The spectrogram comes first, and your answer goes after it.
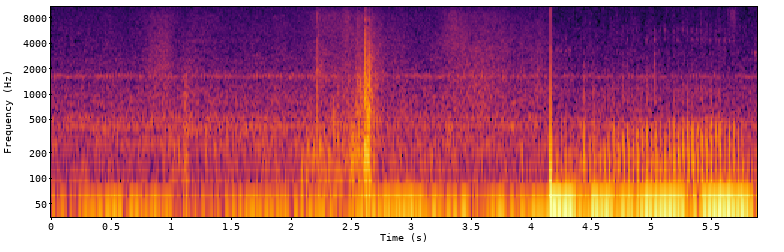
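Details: Two pet house cats indoors on a bed, playing and fighting with each other while sheets are changed; a low, rough, continuous purr-like rumble with faint rustling of bedding and a sharp click.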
